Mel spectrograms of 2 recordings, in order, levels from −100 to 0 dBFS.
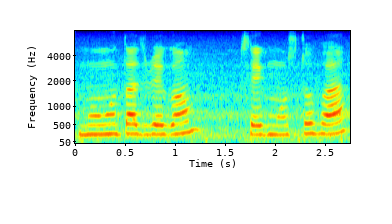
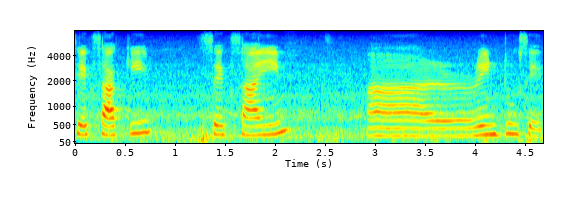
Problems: none marked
